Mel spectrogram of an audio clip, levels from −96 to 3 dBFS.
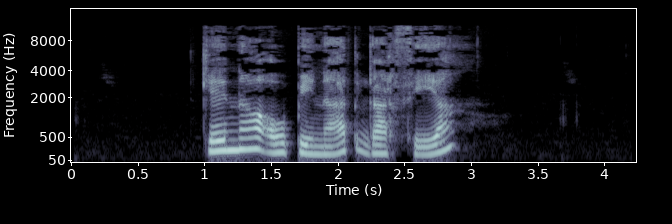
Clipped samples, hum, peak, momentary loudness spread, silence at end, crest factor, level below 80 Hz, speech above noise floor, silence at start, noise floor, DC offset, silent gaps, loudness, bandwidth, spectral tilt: under 0.1%; none; -6 dBFS; 6 LU; 1.35 s; 22 dB; -68 dBFS; 59 dB; 1 s; -82 dBFS; under 0.1%; none; -24 LUFS; 11.5 kHz; -5 dB/octave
